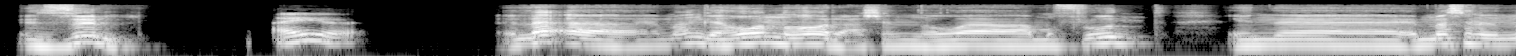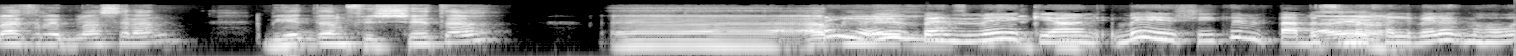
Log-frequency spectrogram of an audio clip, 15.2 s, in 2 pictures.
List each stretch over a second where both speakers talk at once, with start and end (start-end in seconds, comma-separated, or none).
11.7-13.1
